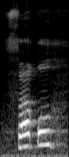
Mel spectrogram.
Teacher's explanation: فقو کی قاف کو بھی ہلا کر پڑھیں گے، حروف قلقلہ میں سے ہے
